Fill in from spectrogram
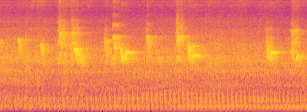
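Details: Cucak kombo in lively song, giving quick high chirps and short whistled notes in loose bursts, partly masked by a loud, constant low engine-like hum.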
